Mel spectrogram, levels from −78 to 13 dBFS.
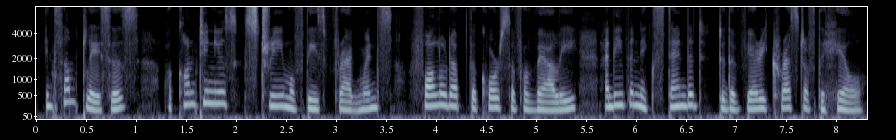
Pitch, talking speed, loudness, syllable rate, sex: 220 Hz, 190 wpm, -20 LUFS, 5.3 syllables/s, female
